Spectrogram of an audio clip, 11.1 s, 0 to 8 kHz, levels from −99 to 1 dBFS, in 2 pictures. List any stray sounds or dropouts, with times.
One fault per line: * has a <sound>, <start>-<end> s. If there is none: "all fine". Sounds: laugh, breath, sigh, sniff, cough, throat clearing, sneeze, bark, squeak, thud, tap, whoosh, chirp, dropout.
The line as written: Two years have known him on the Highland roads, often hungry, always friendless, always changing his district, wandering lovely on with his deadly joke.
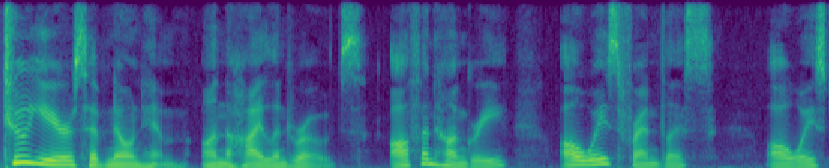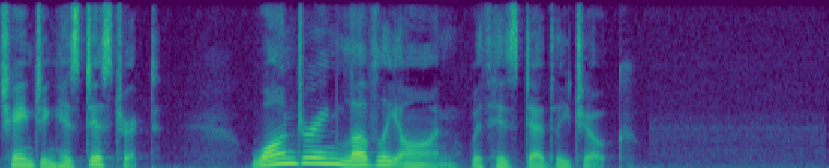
all fine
